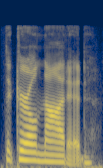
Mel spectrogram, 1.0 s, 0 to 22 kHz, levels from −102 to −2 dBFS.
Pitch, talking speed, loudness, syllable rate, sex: 155 Hz, 175 wpm, -14 LUFS, 4.4 syllables/s, female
